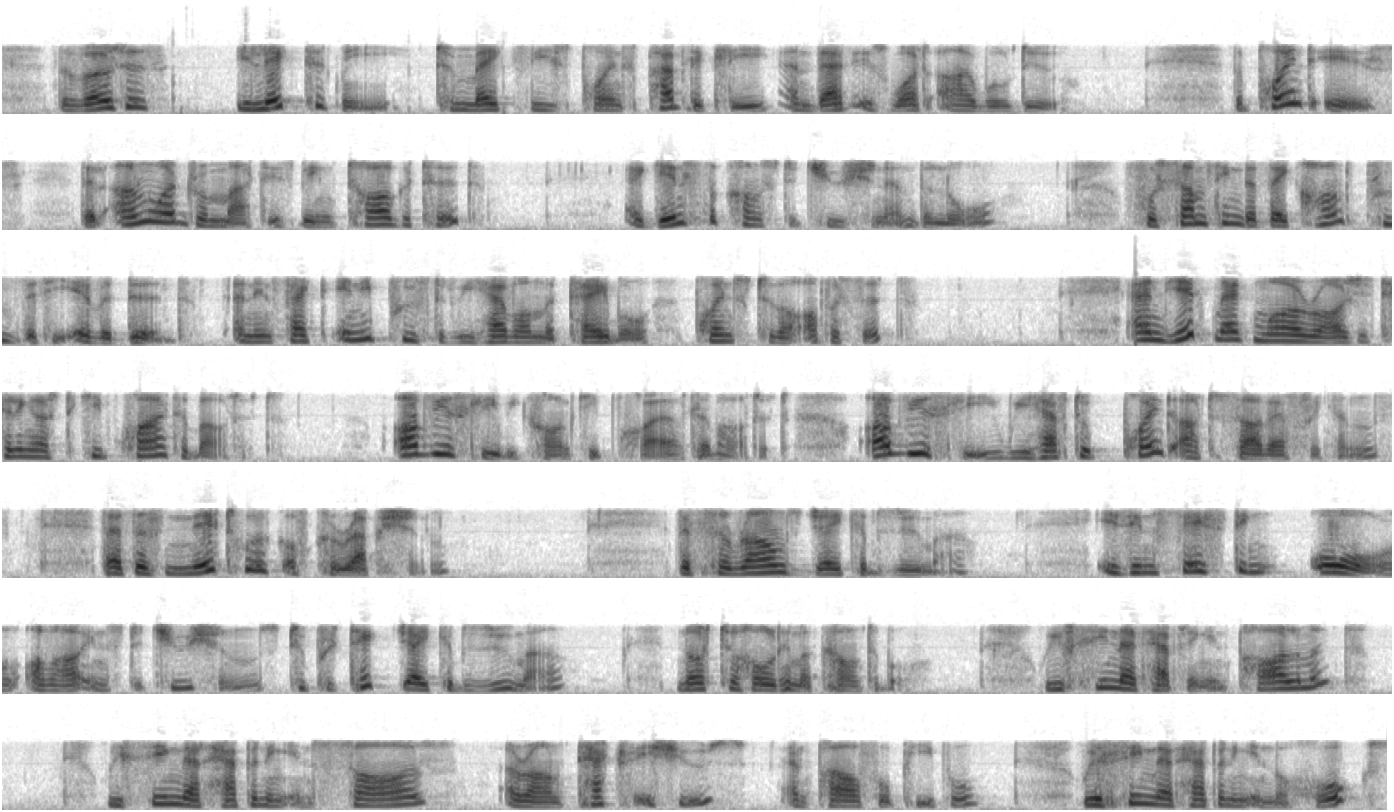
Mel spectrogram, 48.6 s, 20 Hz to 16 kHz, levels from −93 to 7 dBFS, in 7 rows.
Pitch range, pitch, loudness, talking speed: 195-280 Hz, 230 Hz, -21 LUFS, 165 wpm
